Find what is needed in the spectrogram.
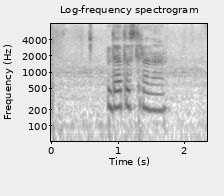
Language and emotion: Russian, neutral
